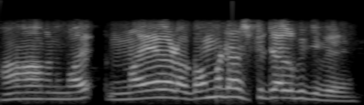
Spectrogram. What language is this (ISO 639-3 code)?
ori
